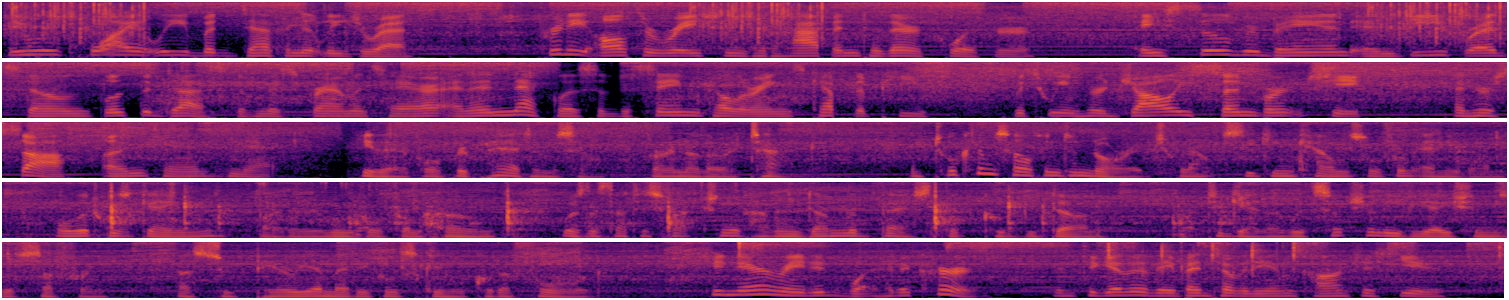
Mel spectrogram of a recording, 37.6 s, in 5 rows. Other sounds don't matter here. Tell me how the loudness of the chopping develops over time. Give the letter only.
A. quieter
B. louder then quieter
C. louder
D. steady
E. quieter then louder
A.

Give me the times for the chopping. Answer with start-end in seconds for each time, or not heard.
22.0-28.9.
